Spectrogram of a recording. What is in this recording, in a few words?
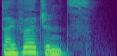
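"divergence", British English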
